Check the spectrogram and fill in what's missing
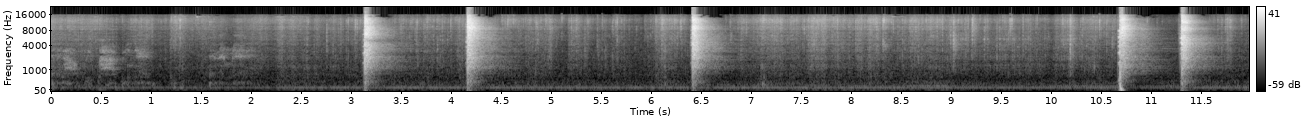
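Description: A large clear sheet of air-filled plastic bubble wrap is held up and squeezed with long-nailed fingers to pop the bubbles. Five sharp, bright pops stand out over quiet crinkling and soft plastic handling, each cracking and fading almost at once.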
